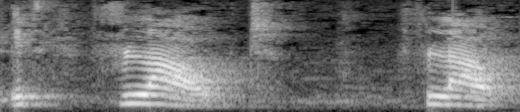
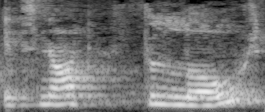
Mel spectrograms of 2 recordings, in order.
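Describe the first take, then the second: First: "float" said as "flout", with an OW vowel; Brummie O. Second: "float" with a standard O vowel; "float" said the usual way; wrong vowel. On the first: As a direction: turn the O of "float" into "out". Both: Shown as a demonstration. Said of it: "O की sound है out".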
